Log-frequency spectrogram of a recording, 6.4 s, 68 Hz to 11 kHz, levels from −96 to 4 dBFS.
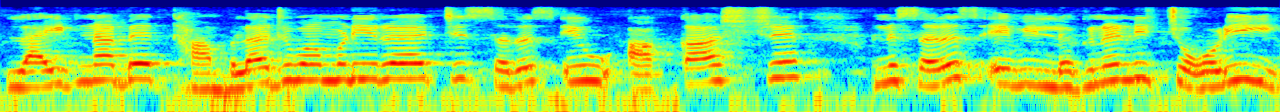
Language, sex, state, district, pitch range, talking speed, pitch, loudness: Gujarati, female, Gujarat, Gandhinagar, 230-305 Hz, 170 wpm, 280 Hz, -14 LUFS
